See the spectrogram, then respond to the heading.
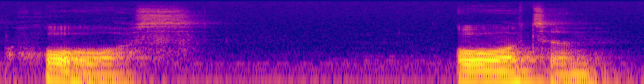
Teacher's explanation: the or sound is produced with the lips strongly rounded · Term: O sound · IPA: /ɔː/, ɔː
